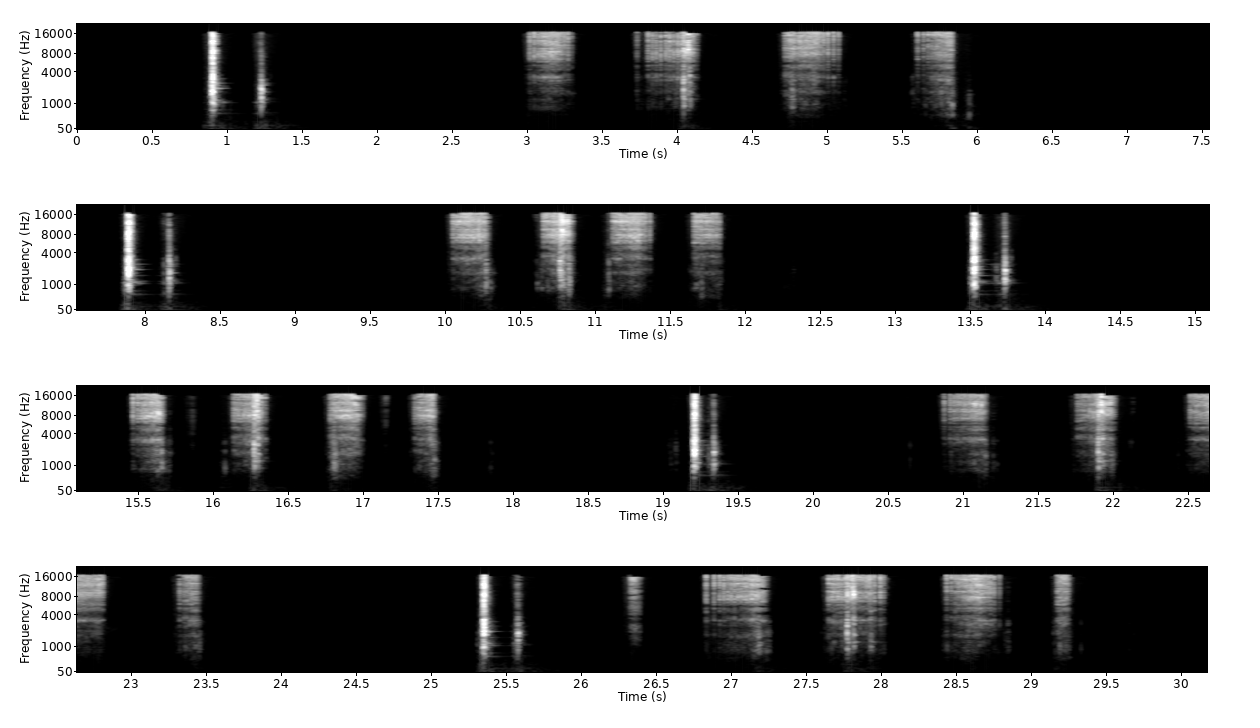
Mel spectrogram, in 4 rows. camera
0:03.0 0:05.9, 0:10.0 0:11.8, 0:15.5 0:17.6, 0:20.9 0:21.2, 0:21.8 0:23.5, 0:26.8 0:29.4

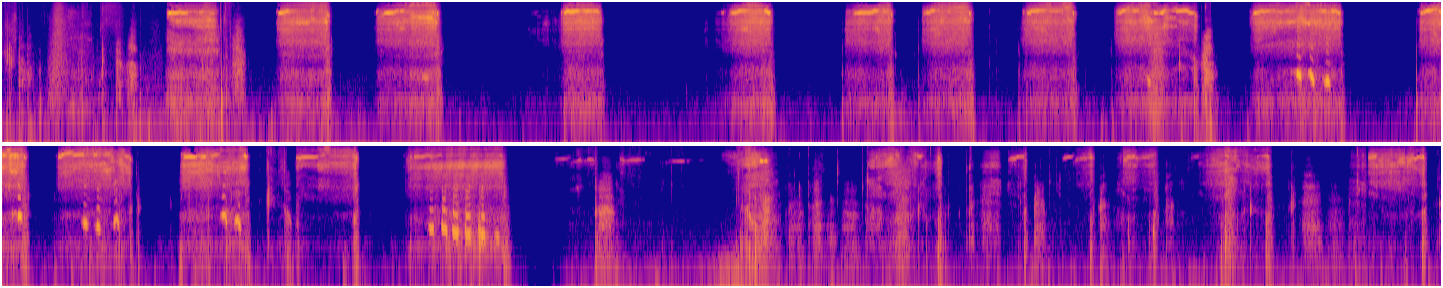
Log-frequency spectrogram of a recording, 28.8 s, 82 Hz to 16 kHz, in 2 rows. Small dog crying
0:11.3 0:13.4, 0:14.2 0:19.5, 0:21.8 0:22.1

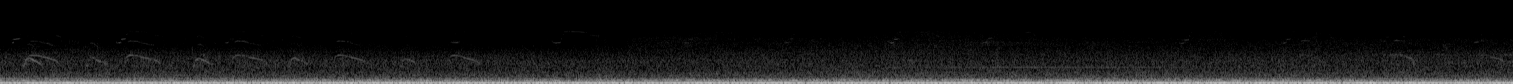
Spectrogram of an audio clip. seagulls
0:00.0 0:06.0, 0:11.7 0:15.1

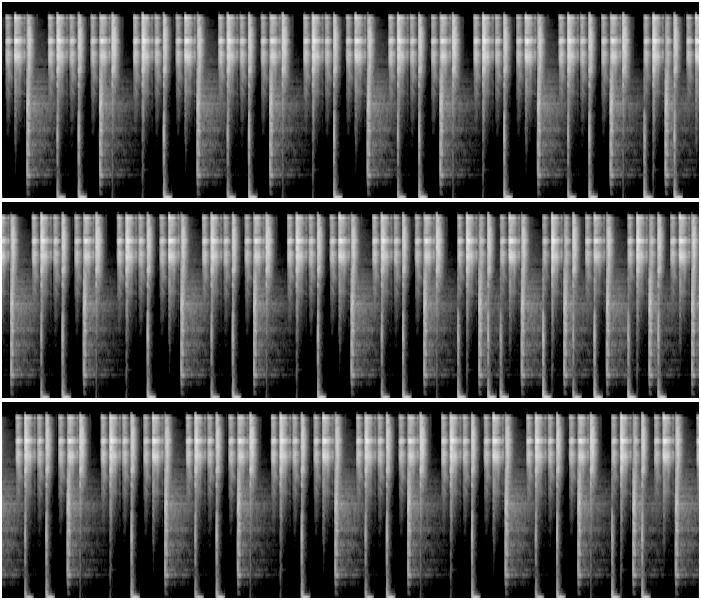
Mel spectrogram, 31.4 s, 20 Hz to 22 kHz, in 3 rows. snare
0:00.4 0:00.8, 0:03.0 0:03.4, 0:08.0 0:08.6, 0:09.2 0:11.1, 0:13.2 0:14.6, 0:15.7 0:16.2, 0:16.8 0:21.3, 0:23.4 0:23.8, 0:25.9 0:26.4, 0:27.0 0:27.5, 0:28.5 0:31.3

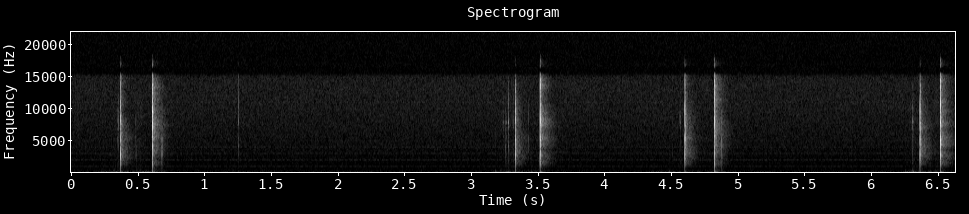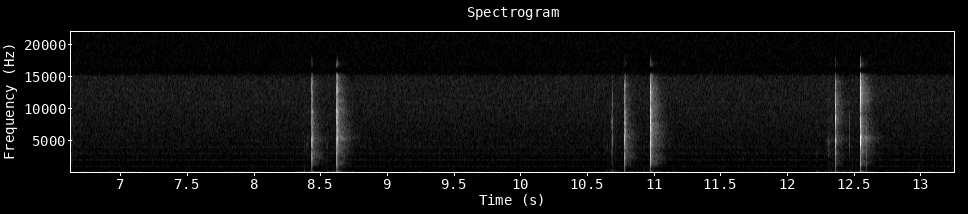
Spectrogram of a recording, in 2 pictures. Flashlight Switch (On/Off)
0:00.3 0:00.8, 0:03.2 0:03.7, 0:04.5 0:05.0, 0:06.3 0:06.7, 0:08.4 0:08.8, 0:10.6 0:11.2, 0:12.2 0:12.7

